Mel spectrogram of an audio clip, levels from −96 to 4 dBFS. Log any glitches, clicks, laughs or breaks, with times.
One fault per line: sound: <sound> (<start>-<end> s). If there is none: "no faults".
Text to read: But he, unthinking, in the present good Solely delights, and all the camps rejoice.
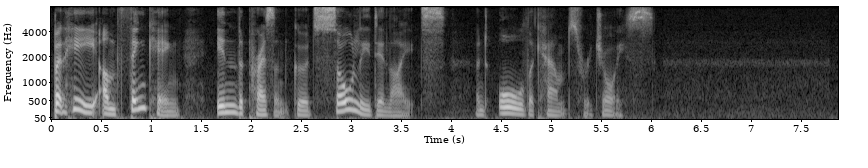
no faults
